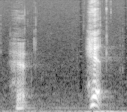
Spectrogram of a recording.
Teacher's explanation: You got to stop it before the T comes out. Mình skip cái T luôn.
